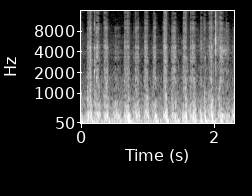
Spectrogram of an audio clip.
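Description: A large metal coin scraping the coating off a paper scratch-off lottery ticket in rapid, repeated strokes.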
